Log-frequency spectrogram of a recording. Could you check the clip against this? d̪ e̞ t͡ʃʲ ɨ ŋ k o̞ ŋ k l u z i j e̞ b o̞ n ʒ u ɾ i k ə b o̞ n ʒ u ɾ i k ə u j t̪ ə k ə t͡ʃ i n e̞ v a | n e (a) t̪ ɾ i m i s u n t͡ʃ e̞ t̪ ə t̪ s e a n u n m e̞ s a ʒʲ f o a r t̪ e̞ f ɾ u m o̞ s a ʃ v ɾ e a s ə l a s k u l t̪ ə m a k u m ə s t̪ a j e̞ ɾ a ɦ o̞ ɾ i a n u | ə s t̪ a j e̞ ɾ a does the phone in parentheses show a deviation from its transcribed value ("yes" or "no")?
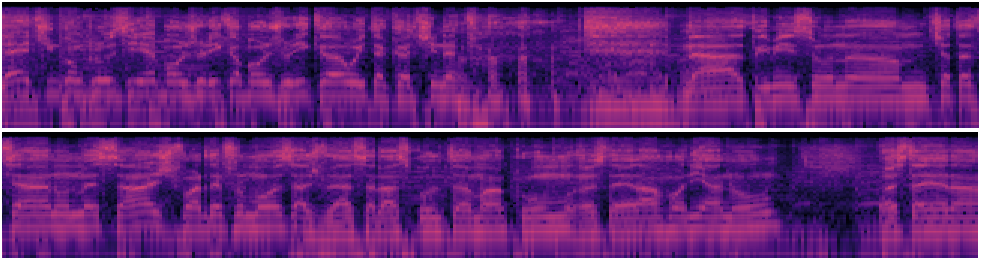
no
